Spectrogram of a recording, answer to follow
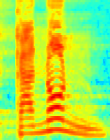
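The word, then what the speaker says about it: κανών: En el griego la expresión es canón, con acento en la O, canón, y significa exactamente lo mismo, una vara de medir.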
